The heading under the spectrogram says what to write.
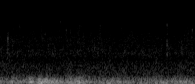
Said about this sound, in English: As these arcing lightning bolts careen across the sky, and then the thunder, 1, 2, 3 seconds later, reverberates through the camp.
